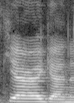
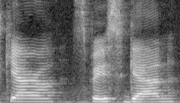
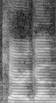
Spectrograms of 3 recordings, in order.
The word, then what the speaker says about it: Ciara Gan: hi my name is Kiera again and I always say that because some of you still don't want to pronounce my name so it's Cara space again not Kerrigan not tiara ganache arrogance I like to reiterate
